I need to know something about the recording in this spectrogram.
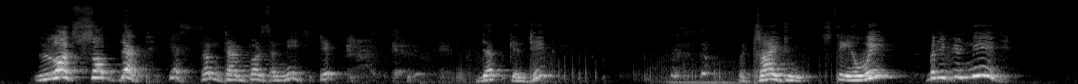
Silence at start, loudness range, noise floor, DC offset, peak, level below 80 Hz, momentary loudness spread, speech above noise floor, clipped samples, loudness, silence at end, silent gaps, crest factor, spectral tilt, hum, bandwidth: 0.35 s; 11 LU; -66 dBFS; under 0.1%; -2 dBFS; -60 dBFS; 20 LU; 47 dB; under 0.1%; -19 LUFS; 0.7 s; none; 18 dB; -8 dB/octave; none; 7.2 kHz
